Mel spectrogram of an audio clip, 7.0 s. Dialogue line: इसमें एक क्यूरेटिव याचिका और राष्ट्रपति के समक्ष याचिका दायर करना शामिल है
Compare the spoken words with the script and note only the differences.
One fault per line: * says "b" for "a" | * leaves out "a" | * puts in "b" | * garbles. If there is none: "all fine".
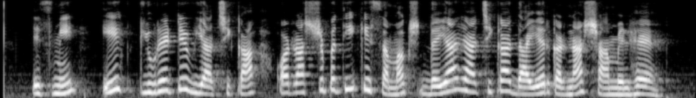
* puts in "दया"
